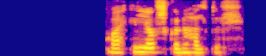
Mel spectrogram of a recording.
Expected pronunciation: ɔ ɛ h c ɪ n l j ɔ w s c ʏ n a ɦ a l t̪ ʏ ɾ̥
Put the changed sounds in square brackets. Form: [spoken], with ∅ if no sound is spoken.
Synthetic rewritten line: ɔ ɛ h c ɪ [∅] l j [o] w s [k] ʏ n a ɦ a l t̪ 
